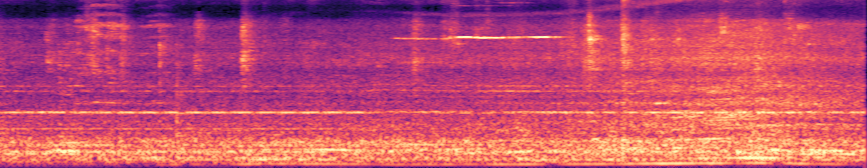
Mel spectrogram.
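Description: A bus engine rumbles as the bus drives past close by.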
